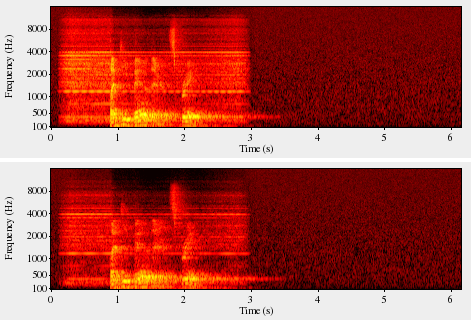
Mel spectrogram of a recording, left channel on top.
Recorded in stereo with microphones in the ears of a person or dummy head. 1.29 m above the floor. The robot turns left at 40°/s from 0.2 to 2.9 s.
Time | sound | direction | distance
0.9 | a man speaking | 75° left | 0.6 m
